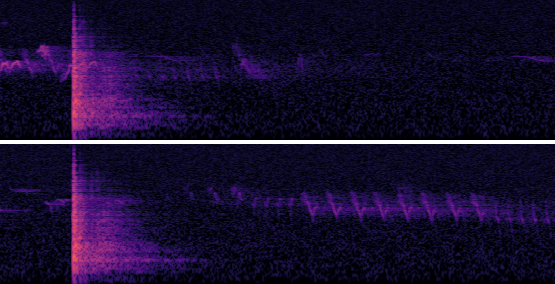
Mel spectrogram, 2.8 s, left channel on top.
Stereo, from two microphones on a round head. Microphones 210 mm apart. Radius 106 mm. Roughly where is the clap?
Centre.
